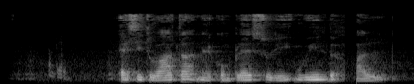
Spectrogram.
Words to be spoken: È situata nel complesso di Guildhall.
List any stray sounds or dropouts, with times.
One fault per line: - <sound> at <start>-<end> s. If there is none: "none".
- chirp at 0.5-0.7 s
- dropout at 3.4-3.6 s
